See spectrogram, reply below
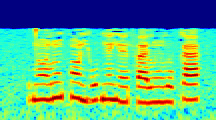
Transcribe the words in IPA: d ɔ̃˧ l ũ˦ k ɔ̃˦˨ j o˨˦ ɡ ɛ̃˧ j ɛ̃˨ f a˨ l ũ˨ l o˨˦ k a˦

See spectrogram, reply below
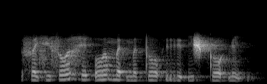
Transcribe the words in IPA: f ɛ sʲ o s o ə̯ h e ʔ o ə̯ m ɛ ʔ m ɛ t̪ o ʔ rʲ ɯ ʔ i ʃ t̪ o ʔ ɳ i ʔ

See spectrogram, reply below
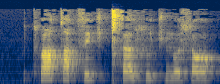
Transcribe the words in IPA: tʰ o tˤ ɘ t͡s ɘ t͡ʃ ǀʰ ɐ sʷ ɨ t͡ʃ n̪ o s ɔ

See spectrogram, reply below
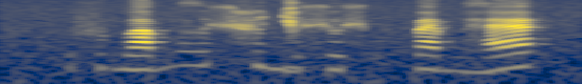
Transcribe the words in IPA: f ʏ b a bʱ ɵ ʃ ʂ ʏ ɟ ɵ ʃ ɵ ʃ pː æ bʱ æ

